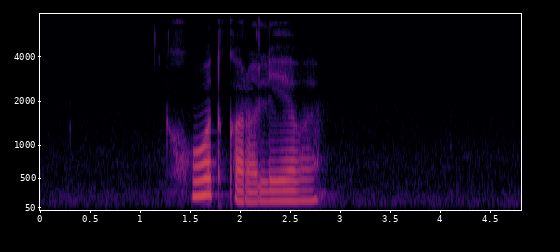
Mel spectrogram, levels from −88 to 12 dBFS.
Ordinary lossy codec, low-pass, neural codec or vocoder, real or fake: none; 7.2 kHz; none; real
